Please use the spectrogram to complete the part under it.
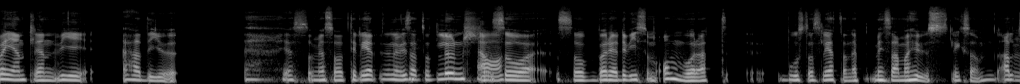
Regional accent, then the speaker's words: Sund, Västernorrland County, Sweden; jag kommer från Sund och det var väl minst så här det jag sa, att jag ska inte bo i Domsjö

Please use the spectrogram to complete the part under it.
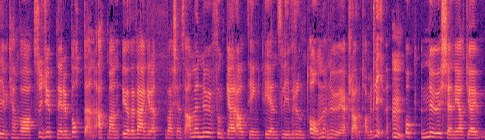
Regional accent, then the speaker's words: Östersund, Jämtland County, Sweden; jag har ju ett gig i Östersund, där jag kommer ifrån

